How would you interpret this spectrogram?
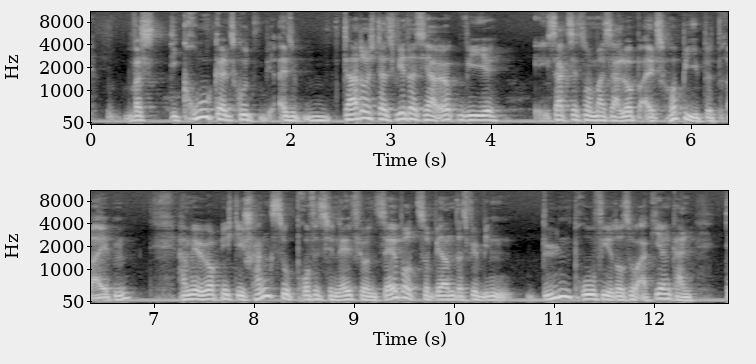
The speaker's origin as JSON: {"language": "German", "town": "Jena", "region": "Thuringia", "country": "Germany", "said": "weil ich komme ja aus Jena"}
